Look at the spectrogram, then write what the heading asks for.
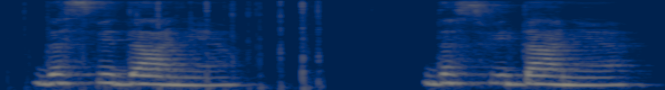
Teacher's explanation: It means goodbye, pronounced like да, сви, да, ни, я. The do is pronounced as if it is part of the next word.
